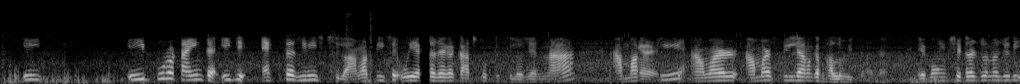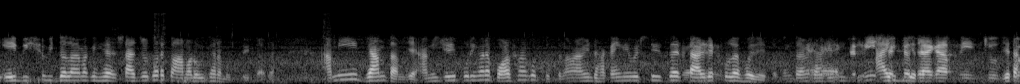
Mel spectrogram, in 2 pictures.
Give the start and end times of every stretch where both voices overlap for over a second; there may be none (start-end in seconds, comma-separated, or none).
18.3-19.6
